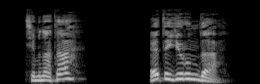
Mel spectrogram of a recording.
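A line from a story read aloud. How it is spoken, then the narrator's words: Loud. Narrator (Russian): Громко сказал я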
